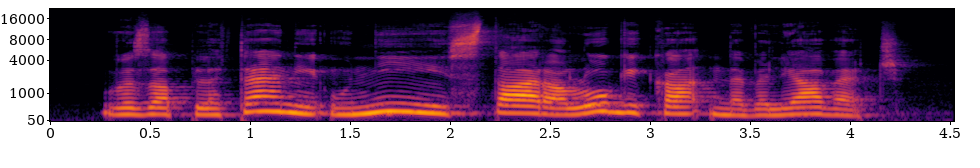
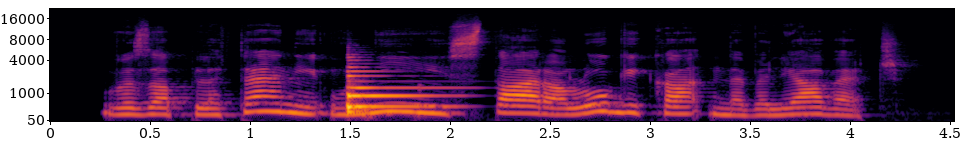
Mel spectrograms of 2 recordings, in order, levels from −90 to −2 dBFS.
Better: first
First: none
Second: noise reduction (neural mask model RNNoise)

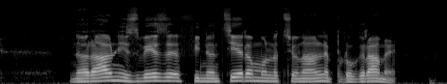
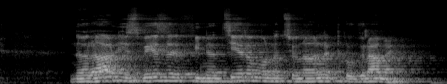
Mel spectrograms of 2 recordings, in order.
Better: first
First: none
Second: room echo; dies away in 0.9 s

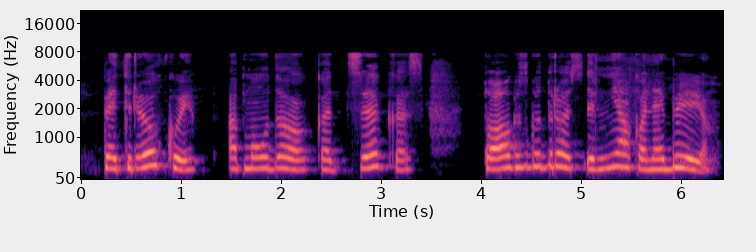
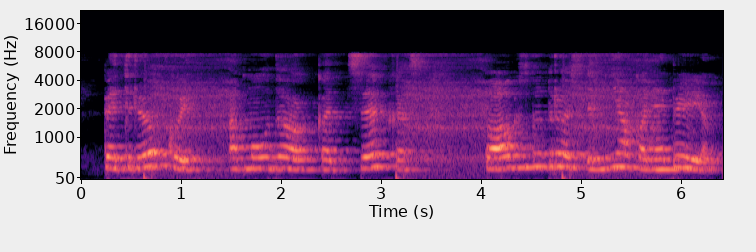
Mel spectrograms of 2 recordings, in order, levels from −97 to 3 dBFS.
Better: first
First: none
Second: background sound (Breathing); 19 dB below the speech // room echo; dies away in 0.6 s

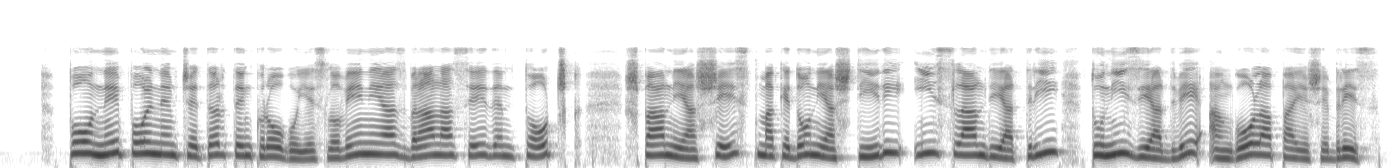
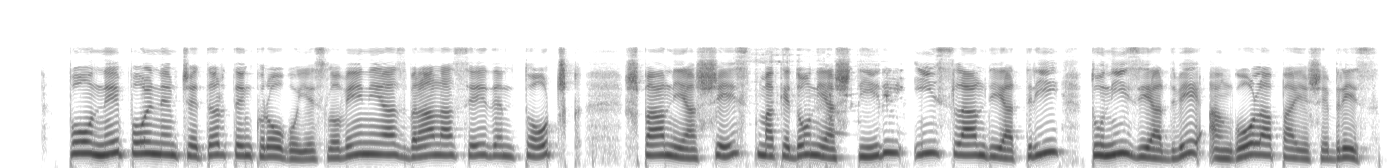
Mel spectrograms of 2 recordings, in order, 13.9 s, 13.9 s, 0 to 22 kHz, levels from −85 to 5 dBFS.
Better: first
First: none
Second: noise reduction (neural mask model DeepFilterNet 3)

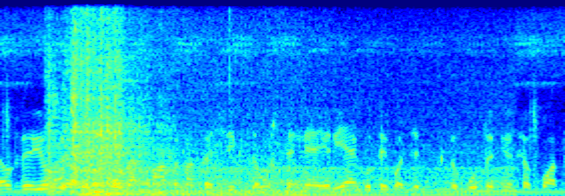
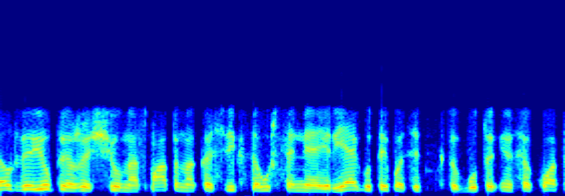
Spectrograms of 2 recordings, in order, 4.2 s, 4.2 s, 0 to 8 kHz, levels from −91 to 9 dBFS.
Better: second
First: background sound (Car); 2 dB above the speech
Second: none

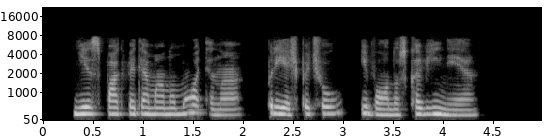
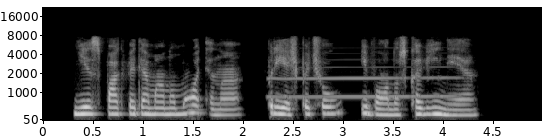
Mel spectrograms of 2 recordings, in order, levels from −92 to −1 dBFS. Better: first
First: none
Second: noise reduction (neural mask model RNNoise)

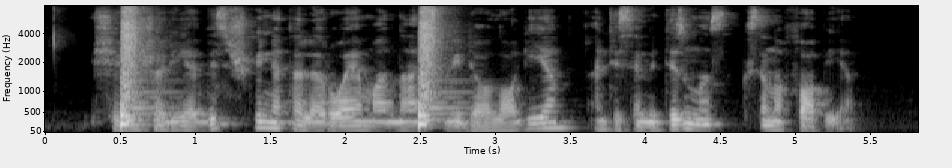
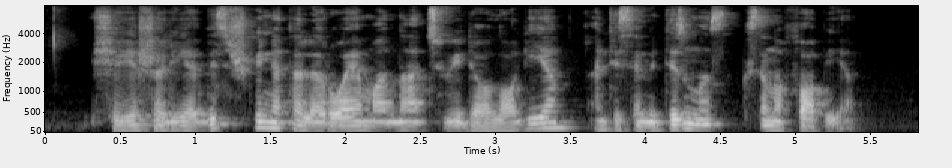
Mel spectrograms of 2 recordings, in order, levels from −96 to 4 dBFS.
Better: second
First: background sound (Snare drum); 4 dB above the speech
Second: none

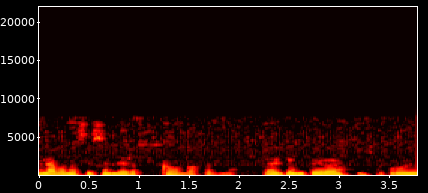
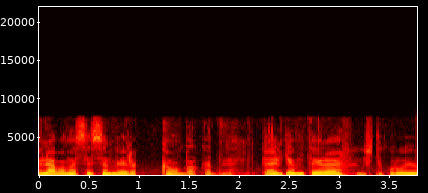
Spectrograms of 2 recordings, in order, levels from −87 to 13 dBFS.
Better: second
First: noise reduction (classical method Wiener filter)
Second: none

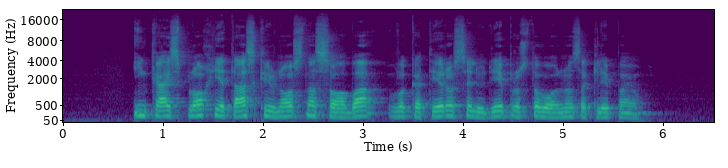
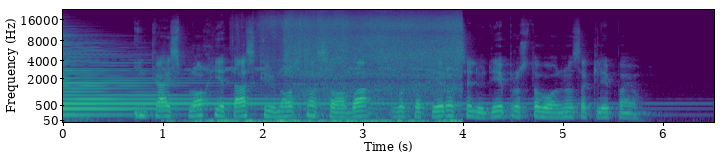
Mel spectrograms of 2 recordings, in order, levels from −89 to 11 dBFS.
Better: first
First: none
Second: background sound (Hiss / Insect + Keyboard (musical)); 1 dB below the speech

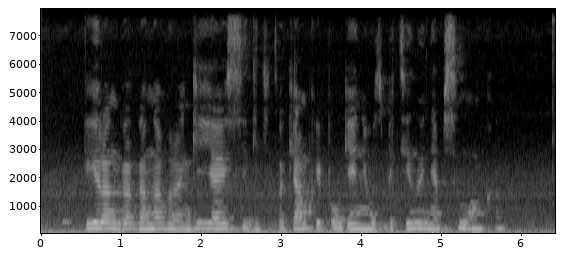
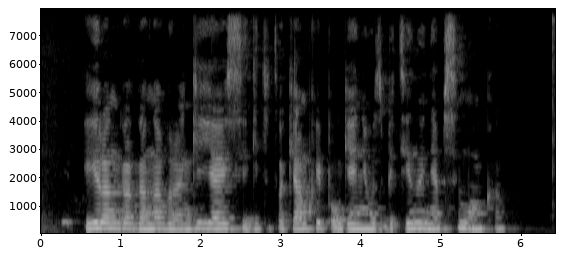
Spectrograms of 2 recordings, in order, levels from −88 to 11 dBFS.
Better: second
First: background sound (Motor vehicle (road)); 8 dB below the speech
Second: none

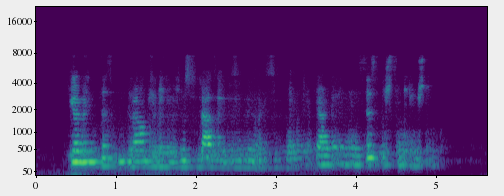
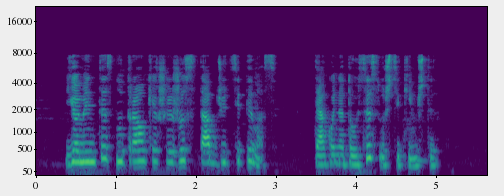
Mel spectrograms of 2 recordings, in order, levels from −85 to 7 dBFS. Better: second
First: noise reduction (neural mask model DeepFilterNet 3)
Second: none

